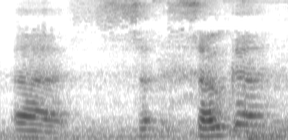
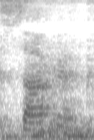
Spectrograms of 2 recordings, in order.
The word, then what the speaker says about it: Sokka: I'd really don't like so Eero instead of Iroh long instead of egg which is the most atrocious one and then Sokka instead of soccer pronounce the agents got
